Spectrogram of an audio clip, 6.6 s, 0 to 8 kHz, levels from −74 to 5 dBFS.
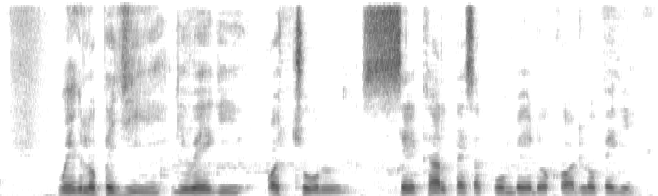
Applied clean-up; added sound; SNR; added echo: classical method log-MMSE.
